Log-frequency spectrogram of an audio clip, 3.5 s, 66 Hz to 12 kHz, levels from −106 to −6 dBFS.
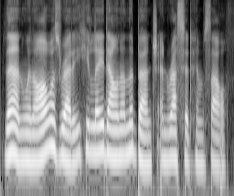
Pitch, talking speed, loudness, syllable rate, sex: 185 Hz, 240 wpm, -17 LUFS, 5.1 syllables/s, female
